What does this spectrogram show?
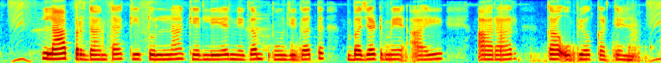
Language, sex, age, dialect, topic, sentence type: Hindi, female, 25-30, Garhwali, banking, statement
